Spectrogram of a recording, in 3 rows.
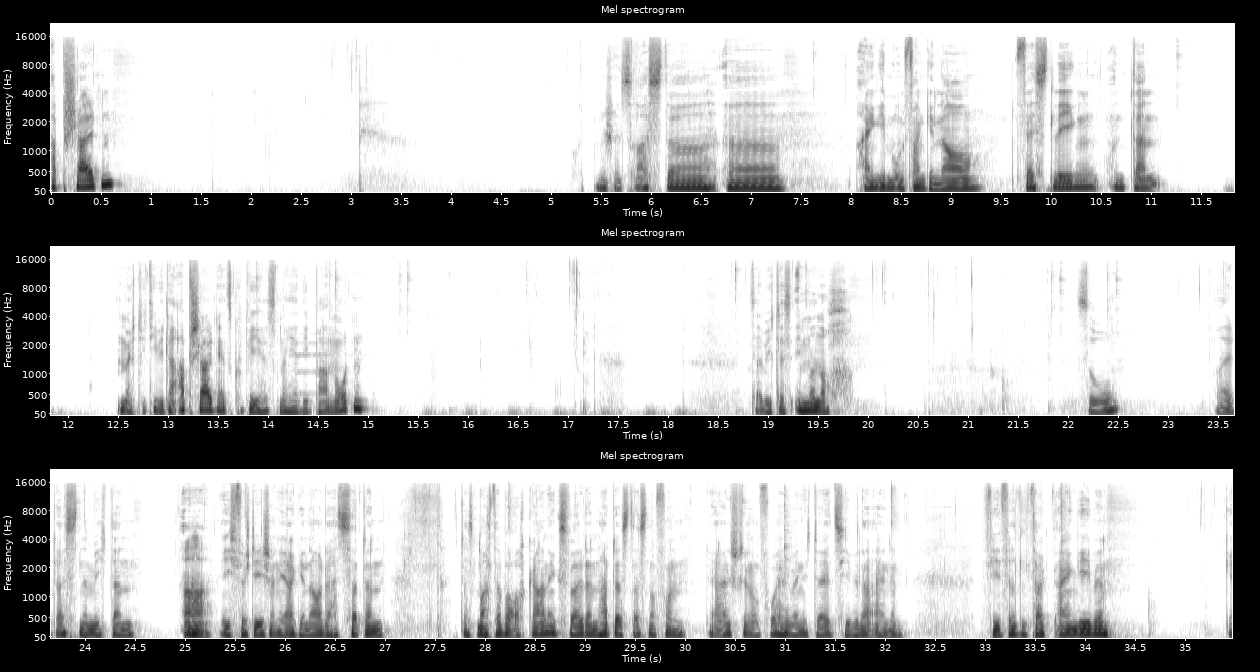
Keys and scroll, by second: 16.6-17.3 typing, 19.1 super+z, 19.4 super+z, 20.1 super+z, 25.6 super+z, 28.2 r, 32.0 shift+m, 33.4 shift+c, 33.7 Return.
